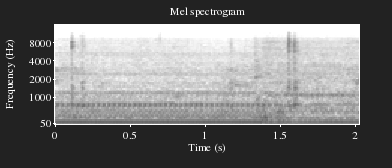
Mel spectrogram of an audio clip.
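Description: Steady low electrical hum with fainter steady tones above it, and a soft tap about one and a half seconds in.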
